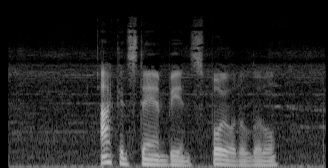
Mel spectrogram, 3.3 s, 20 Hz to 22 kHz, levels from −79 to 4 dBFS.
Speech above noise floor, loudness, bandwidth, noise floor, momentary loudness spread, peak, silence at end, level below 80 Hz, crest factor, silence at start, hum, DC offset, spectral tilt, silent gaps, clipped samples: 19 dB; -23 LUFS; 15 kHz; -42 dBFS; 22 LU; 0 dBFS; 0 s; -44 dBFS; 24 dB; 0.1 s; none; under 0.1%; -5.5 dB/octave; none; under 0.1%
